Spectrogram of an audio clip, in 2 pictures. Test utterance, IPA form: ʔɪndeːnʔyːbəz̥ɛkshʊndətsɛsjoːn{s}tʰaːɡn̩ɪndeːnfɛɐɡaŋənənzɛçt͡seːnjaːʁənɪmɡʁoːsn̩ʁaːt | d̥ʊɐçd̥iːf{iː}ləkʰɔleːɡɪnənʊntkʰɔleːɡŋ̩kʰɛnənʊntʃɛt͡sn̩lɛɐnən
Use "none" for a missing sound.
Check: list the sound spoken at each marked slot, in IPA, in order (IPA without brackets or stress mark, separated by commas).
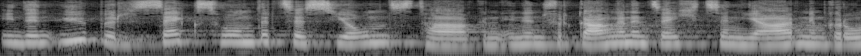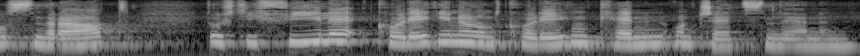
s, iː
